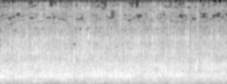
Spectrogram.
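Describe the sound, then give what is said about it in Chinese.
A church audience applauds during a sermon with dense, steady clapping from many hands at an even loudness throughout. “我不晓得你们鼓掌是赞同这个话，对不对？”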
